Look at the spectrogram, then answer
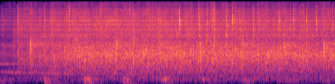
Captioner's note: audience applauding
